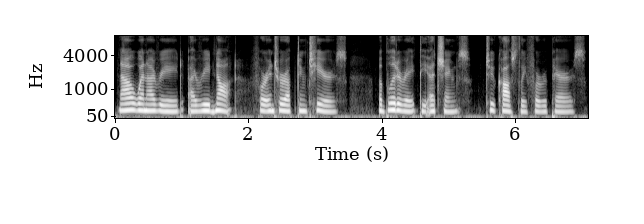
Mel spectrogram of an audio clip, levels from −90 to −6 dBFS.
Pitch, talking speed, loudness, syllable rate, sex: 175 Hz, 145 wpm, -17 LUFS, 4.4 syllables/s, female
